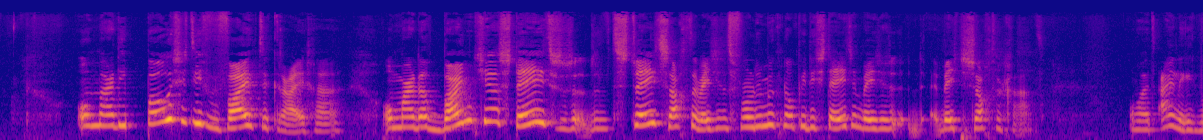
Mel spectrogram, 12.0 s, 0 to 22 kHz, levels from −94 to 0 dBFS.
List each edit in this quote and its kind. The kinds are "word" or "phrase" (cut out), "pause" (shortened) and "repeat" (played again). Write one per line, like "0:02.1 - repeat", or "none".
none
